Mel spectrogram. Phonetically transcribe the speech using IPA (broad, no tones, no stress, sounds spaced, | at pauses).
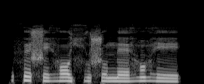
θ ɘ ɬ e ɦ ɔ ç u ɬ o n ɛ ɦ ɔ̃ ɦ e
